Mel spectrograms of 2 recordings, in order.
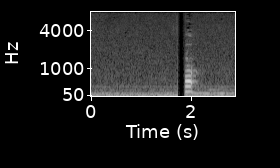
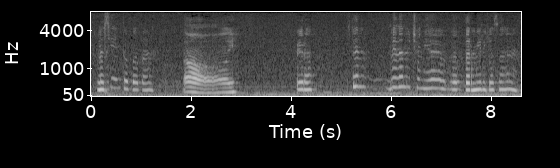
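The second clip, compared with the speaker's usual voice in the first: put-on high, soft, timid child calling her father; small scared girl knocking at her father's door; little girl voice; 4 semitones higher, 10 dB quieter than usual. Girl softly calling her father through the locked door.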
